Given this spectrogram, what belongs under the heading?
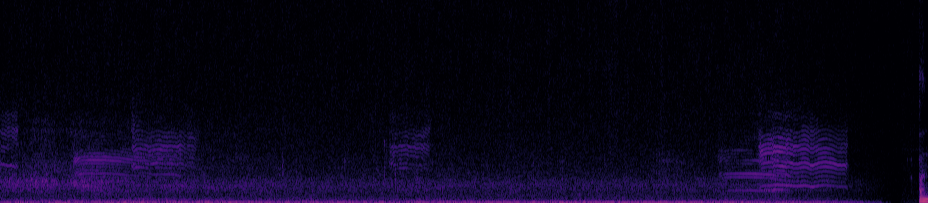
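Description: Sheep on a hill bleat a few times from some distance over a steady low rumble, with scattered calls at intervals and an abrupt noise at the very end.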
